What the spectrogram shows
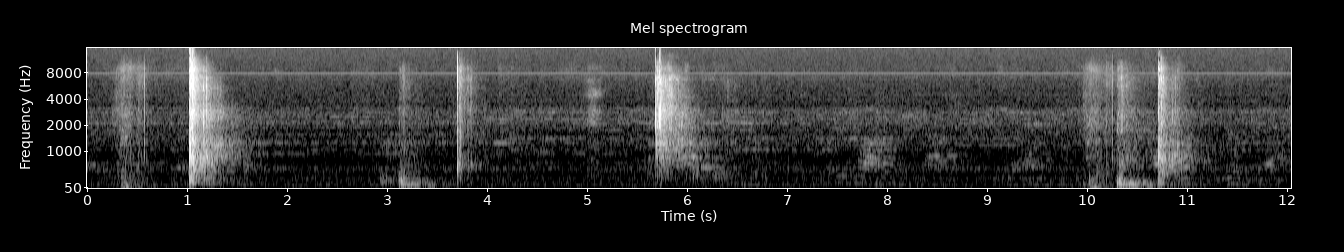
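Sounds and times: baseball smacking: 0.4 - 1.7, 2.9 - 4.1, 5.6 - 6.5, 10.0 - 11.2
dull thump: 10.0 - 10.9.

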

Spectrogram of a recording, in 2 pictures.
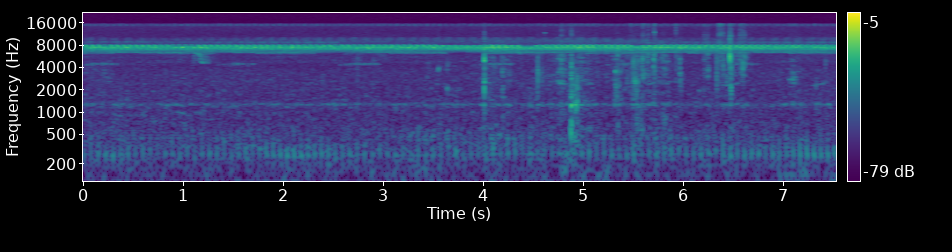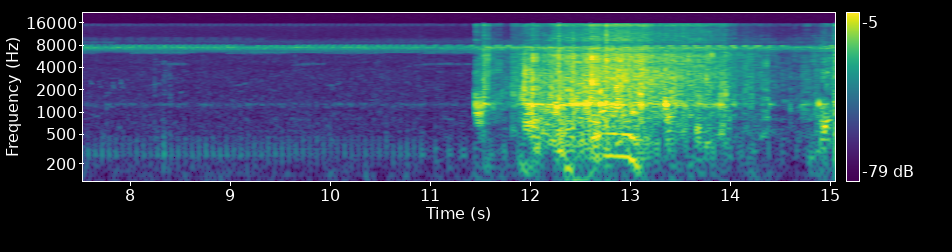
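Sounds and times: high insect buzz: 9.7 - 15.0
fish splashing in water: 11.4 - 15.0.

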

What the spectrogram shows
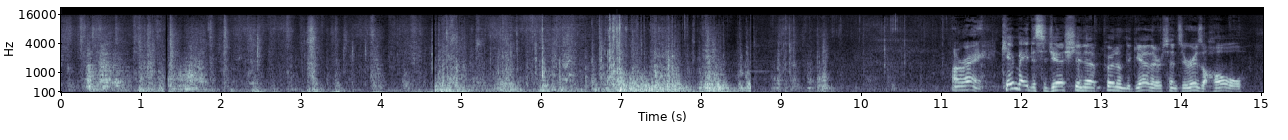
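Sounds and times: plastic panel bumping and scraping: 0.0 - 9.7
heavy thumps: 0.1 - 9.7.

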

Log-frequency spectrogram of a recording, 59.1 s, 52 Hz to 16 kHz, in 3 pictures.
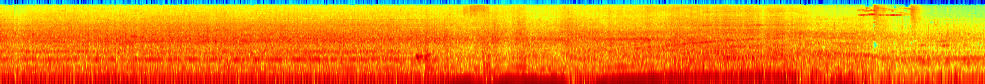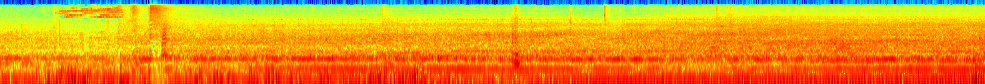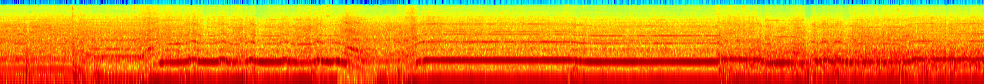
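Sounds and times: garbage truck engine running: 0.0 - 59.0
air brake hisses: 17.3 - 18.5, 20.9 - 23.2.

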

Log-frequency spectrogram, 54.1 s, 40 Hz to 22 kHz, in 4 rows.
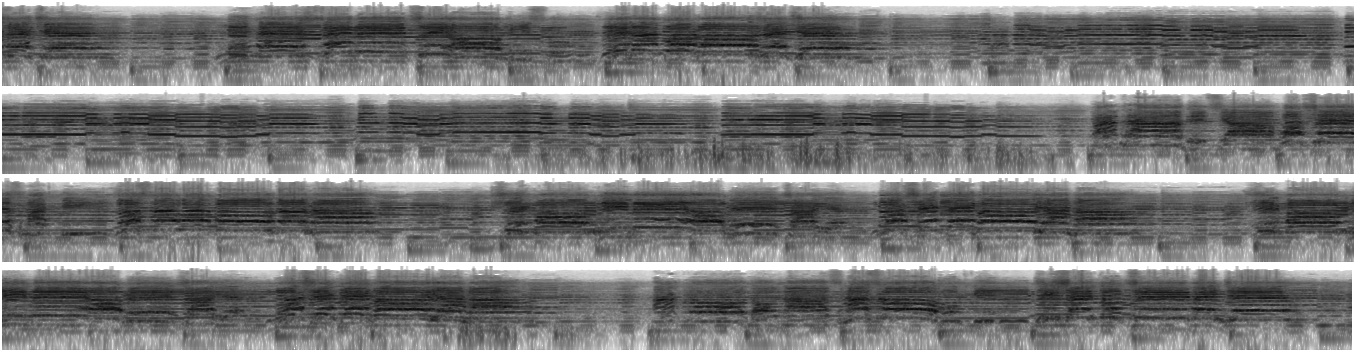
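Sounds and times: women's voices singing folk song: 0.0 - 12.7, 24.2 - 54.0
accordion: 0.0 - 54.0.

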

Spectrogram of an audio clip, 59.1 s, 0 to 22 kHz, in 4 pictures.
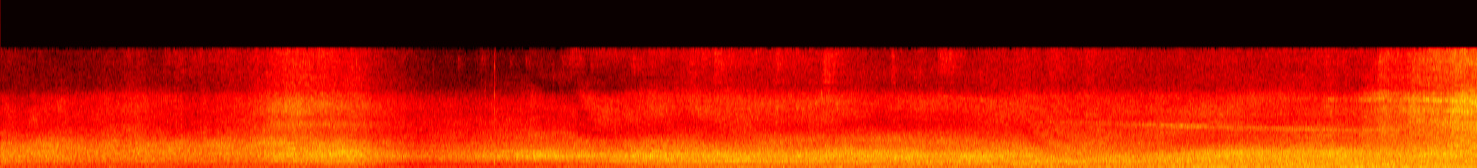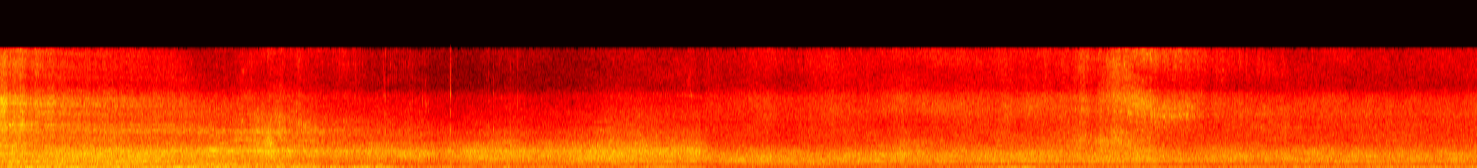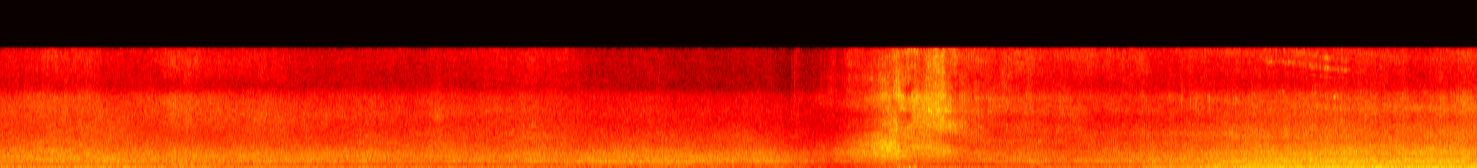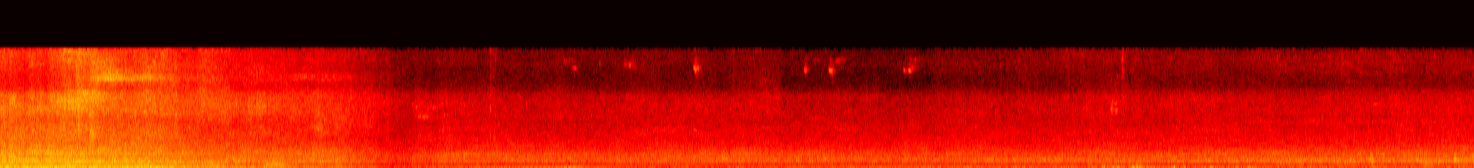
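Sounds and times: road traffic noise: 0.0 - 59.0
vehicle passing: 37.3 - 50.4.

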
